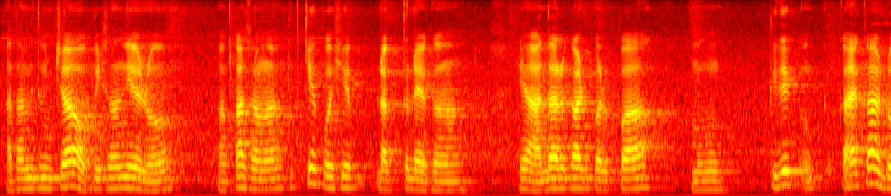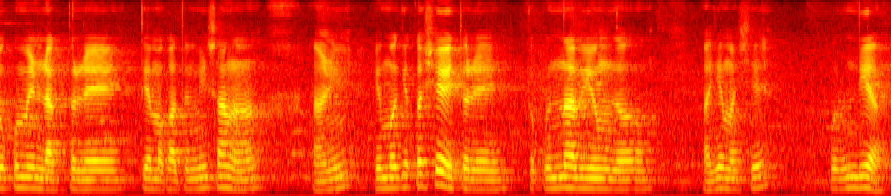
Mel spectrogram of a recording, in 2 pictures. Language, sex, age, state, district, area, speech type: Goan Konkani, male, 45-60, Goa, Pernem, rural, spontaneous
